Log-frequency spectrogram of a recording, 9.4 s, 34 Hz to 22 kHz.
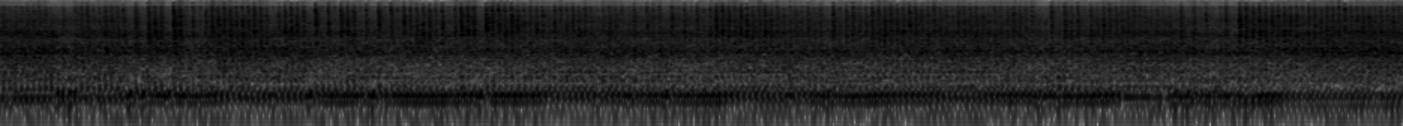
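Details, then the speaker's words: Cub Cadet 12A-18MZ256 push mower with an apparently Chinese-made engine, oil checked good: steady idle drone that wavers and surges slightly, running rough; carburetor needs cleaning. "let's go ahead and start it does need a carburetor cleaning you guys will hear that"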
